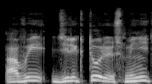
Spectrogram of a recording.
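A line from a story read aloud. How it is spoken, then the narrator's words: Plain. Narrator (Russian): сказал Саша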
